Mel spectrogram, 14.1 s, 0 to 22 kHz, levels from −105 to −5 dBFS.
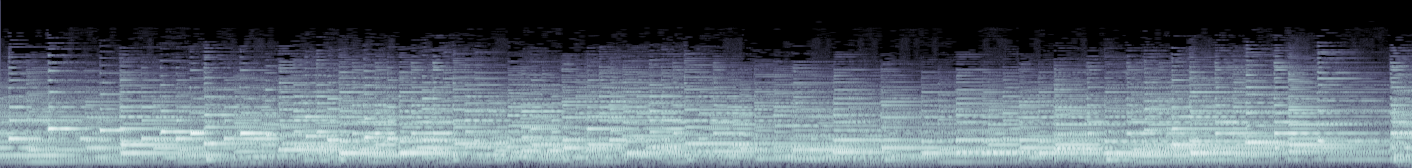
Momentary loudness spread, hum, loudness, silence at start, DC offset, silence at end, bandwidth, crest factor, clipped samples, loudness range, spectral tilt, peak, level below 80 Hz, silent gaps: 5 LU; none; -18 LUFS; 0 s; under 0.1%; 0 s; 7.8 kHz; 14 dB; under 0.1%; 3 LU; -7 dB/octave; -4 dBFS; -56 dBFS; none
